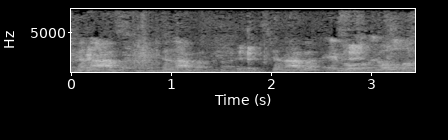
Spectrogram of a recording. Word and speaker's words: Knabe: It's Knabe. Correct. There are no silent letters in German.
